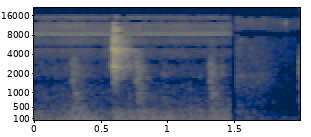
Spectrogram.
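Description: Faint room hum with a few soft rustles and light knocks as hands work a knitted wool sweater. The sound cuts off to dead silence about one and a half seconds in.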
